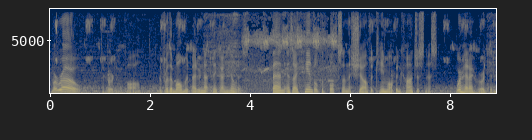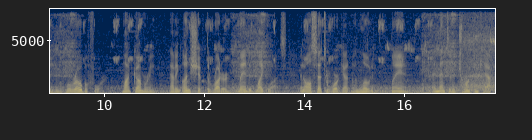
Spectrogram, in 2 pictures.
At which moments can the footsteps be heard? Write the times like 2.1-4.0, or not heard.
not heard.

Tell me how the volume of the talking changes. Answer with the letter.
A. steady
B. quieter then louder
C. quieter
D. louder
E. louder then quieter
A.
